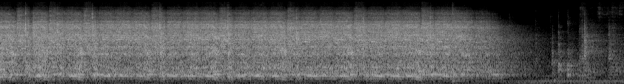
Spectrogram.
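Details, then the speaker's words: 2004 Pontiac Sunfire 2.2 L, no start after sitting overnight; starter spins the engine at a healthy, even speed for several seconds but it never catches, engine mechanically fine; crank no start from a failed fuel pump. "he said it sounds like the motor is mechanically ok when he cranks it it's turning over"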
